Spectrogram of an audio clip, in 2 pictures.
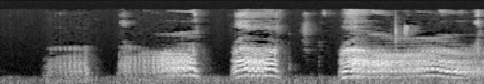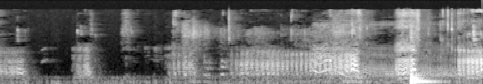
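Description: Six-day-old Labrador puppies whimpering and squeaking in a run of short, wavering cries, with a thump near the end.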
